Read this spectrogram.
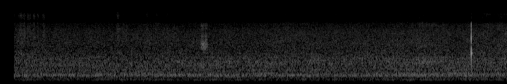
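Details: Honey bee hive in August, with workers carrying pollen: a steady, dense, droning buzz of many bees, constant throughout, with a brief faint click near the end.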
